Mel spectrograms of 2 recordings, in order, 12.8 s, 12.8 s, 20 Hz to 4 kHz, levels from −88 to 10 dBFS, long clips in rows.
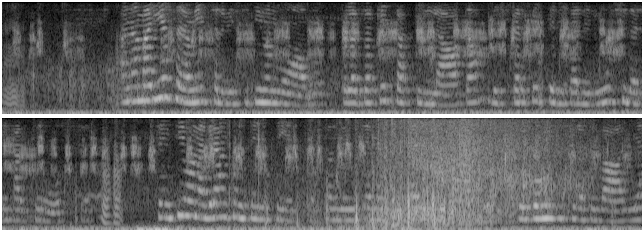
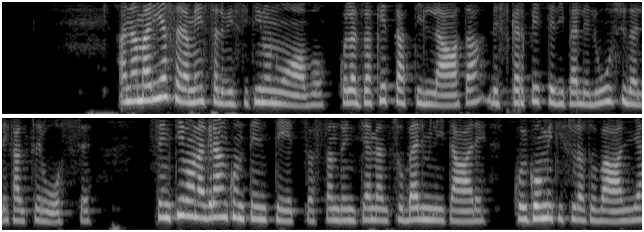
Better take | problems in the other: second | background sound (Fowl); 2 dB above the speech // room echo; dies away in 0.3 s

